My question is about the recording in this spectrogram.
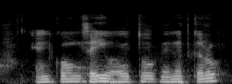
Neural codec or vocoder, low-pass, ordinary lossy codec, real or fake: codec, 44.1 kHz, 2.6 kbps, DAC; 10.8 kHz; AAC, 48 kbps; fake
